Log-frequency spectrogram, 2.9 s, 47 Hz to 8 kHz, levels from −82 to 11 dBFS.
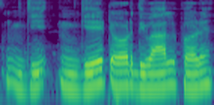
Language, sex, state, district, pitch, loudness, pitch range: Hindi, male, Bihar, Patna, 120 Hz, -15 LUFS, 110-130 Hz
